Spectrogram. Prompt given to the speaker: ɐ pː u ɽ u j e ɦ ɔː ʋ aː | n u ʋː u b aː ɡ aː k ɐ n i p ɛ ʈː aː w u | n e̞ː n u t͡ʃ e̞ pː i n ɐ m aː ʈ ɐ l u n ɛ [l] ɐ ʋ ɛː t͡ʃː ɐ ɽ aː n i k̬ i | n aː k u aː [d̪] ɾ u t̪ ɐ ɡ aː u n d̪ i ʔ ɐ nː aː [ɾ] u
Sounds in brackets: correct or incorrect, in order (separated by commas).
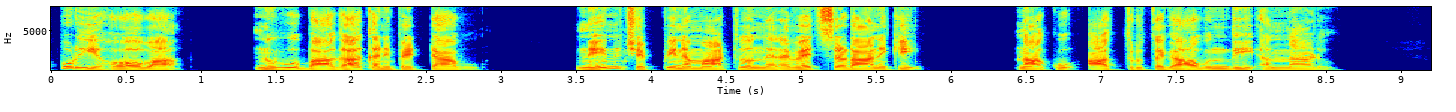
incorrect, incorrect, incorrect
